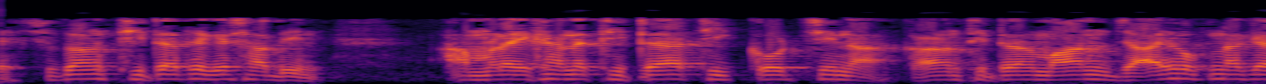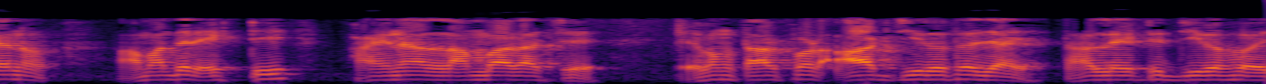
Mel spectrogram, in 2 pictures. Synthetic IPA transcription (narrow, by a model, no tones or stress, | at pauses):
ʃut̪oɾaŋt̪ʰiʈat̪ʰekeʃad̪in | a̰mɾaekʰanet̪ʰiʈaʈʰikːoɾt͡ɕʰina̰ka̰ɾont̪ʰiʈaɾmand͡ʑajɦoknakɛnoa̰mad̪eɾek̚ʈifʰa̰jnalːambaɾat͡ɕʰḛ | ḛboŋt̪aɾpɔɾa̰ʈd͡ʑiɾot̪ed͡ʑaet̪a̰ɦoleekʈud͡ʑiɾoɦoe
